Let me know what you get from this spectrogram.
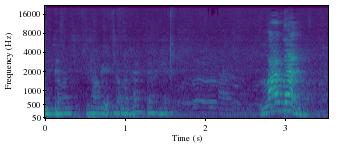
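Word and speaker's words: لبن: sampai salah baca ya Laban susu Ibu BAC bacanya Salah labin artinya misisan gitu ya Ada seorang anaki nyiramin kuburan orang tuanya pakai susu diteg kok disiramin pakai susu terus si hari besok lagi pakai susu terus I kan suruh nyiramin kuburan orang tuanya dengan Laban Salah bacanya tu labin bukan Labang jadi dia bacanya labanb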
